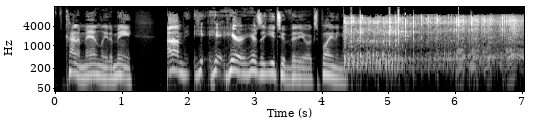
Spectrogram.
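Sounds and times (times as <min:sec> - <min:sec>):
speech: 0:00.2 - 0:04.7
chainsaw cutting into a large wood log: 0:04.3 - 0:07.0.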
